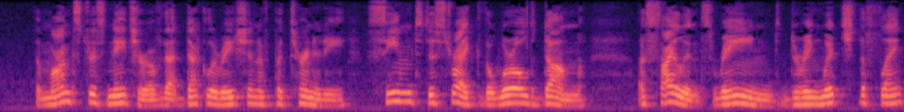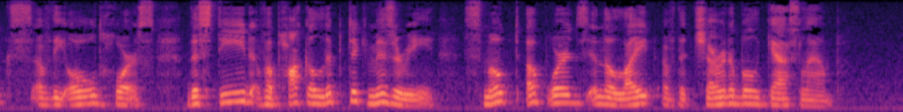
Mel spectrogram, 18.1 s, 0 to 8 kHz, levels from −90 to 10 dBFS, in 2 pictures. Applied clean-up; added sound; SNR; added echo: none; none; none; none.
